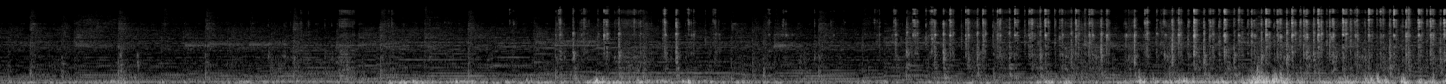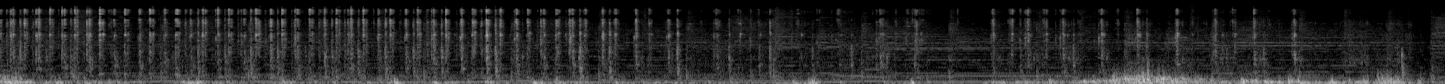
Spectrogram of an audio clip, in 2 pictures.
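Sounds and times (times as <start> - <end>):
motor engine running: 0.0 - 28.9
rapid mechanical clicking: 1.1 - 28.9.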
